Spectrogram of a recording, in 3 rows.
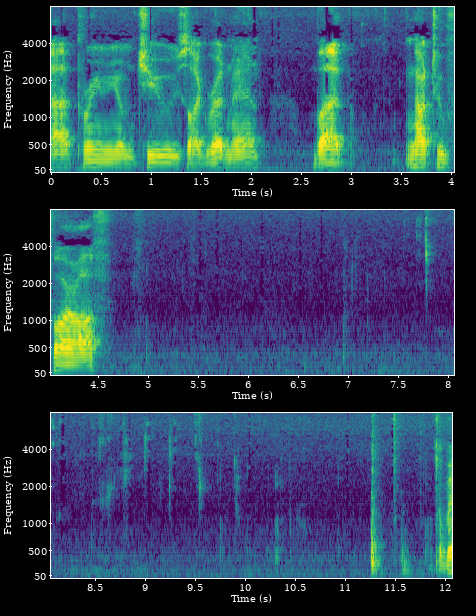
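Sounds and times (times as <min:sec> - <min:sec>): mouth chewing with wet clicks: 0:06.9 - 0:11.1.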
